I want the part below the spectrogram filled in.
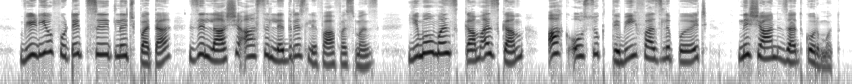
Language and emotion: Kashmiri, neutral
